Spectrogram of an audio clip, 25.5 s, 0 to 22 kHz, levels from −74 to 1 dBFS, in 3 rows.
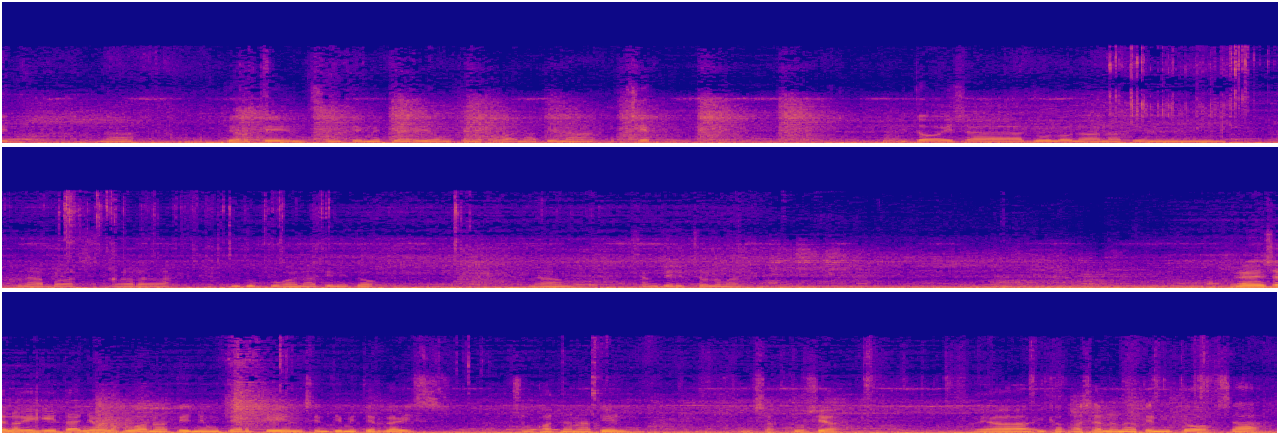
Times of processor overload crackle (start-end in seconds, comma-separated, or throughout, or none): none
